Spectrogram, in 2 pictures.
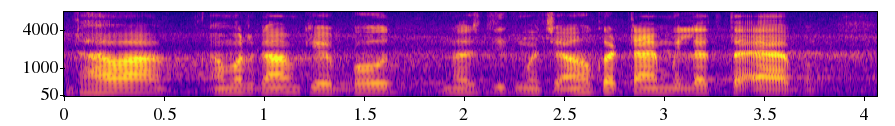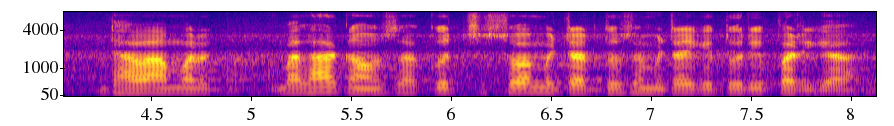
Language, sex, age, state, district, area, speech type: Maithili, male, 18-30, Bihar, Supaul, rural, spontaneous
